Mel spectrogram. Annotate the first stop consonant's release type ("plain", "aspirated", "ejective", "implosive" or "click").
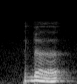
implosive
